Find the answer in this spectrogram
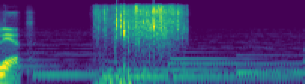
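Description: Soft background music with held notes, and a short burst of noise lasting about half a second just after half a second in: a transition sound effect as the quiz moves on to the next question.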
